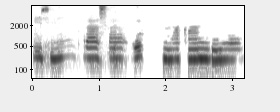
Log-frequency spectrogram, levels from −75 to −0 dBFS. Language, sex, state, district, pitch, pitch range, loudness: Hindi, female, Bihar, Darbhanga, 215 Hz, 205-225 Hz, -27 LUFS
